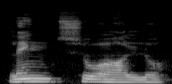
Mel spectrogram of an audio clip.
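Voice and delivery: lenzuolo drawn out, lips rounding on U and O; lenzuolo very slowly. Shown as a demonstration. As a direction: mouth every vowel of lenzuolo. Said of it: "Tem que mexer aqui". (lenzuolo bem devagar, mexendo a boca no U e no O)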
